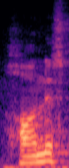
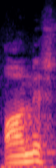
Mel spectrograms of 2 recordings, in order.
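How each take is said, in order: First: The word starts with a clear h sound. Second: The word starts with a vowel, no h. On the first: The speaker calls it wrong. "ये हॉनेस्ट नहीं होगा" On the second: The speaker calls it right. "ये ऑनेस्ट man होगा"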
